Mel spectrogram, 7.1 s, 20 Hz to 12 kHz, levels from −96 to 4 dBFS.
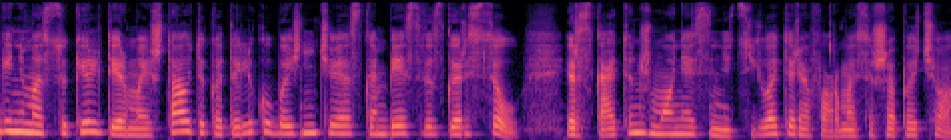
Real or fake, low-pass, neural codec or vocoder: real; 10.8 kHz; none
